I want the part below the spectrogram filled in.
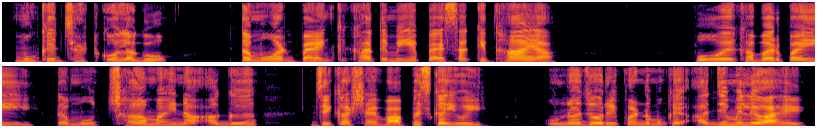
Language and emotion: Sindhi, surprised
